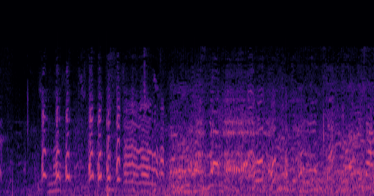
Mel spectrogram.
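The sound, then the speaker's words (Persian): A Kalangi-breed rooster crows loudly, with a quick series of sharp, harmonic calls followed by a dense wash of clucking and flock noise that continues to the end. “تربیت مرغ کلنگی در افغانستان سابقه داشته”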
